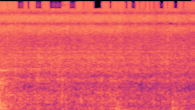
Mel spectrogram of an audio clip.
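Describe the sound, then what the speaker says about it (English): Loud, steady sizzling and hissing as water hits a hot pan of broccoli and turns to steam, continuous throughout with no voices. "that steam will just finish cooking that broccoli off really nicely"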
